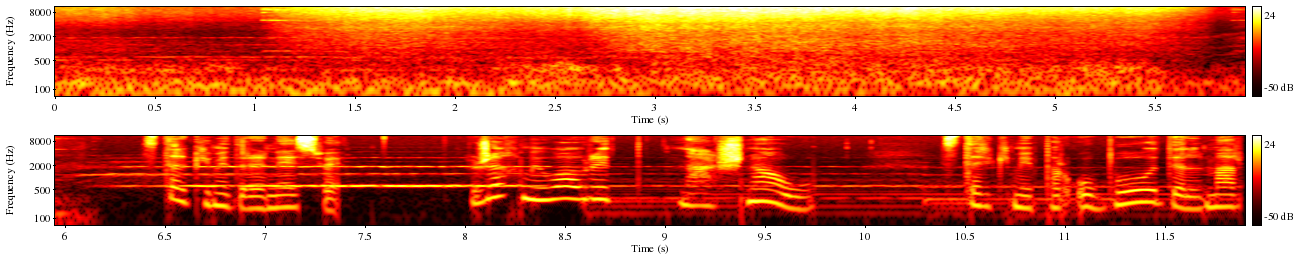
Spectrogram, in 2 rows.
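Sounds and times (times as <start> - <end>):
sea waves roaring on a sandy beach: 0.0 - 6.0
rushing wind gusts on a sandy beach: 0.0 - 6.2
speech: 6.6 - 11.8.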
